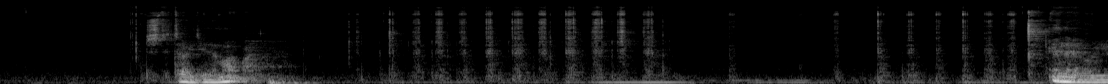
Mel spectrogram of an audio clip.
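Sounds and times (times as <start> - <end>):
chisel scraping plastic: 3.5 - 7.4, 8.3 - 10.4.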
